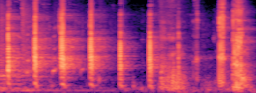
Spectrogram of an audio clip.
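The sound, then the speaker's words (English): Snorting noises come as a quick series of short, breathy nasal bursts, each sharp at the onset and fading fast, loud against near silence with no talk. “What the fuck kind of noises are going on right now? We got snorting. We got whatever that was.”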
